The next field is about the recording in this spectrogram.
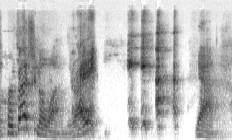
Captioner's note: laughing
